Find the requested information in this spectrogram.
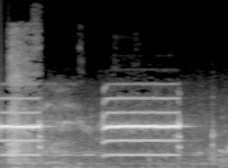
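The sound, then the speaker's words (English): Two loud electronic bursts from a movie character's pager ringtone, each a stack of steady high-pitched tones; the first short and shrill, the second longer after a brief pause, with no talking. “Oh, world's most annoying ringtone. This is his phone.”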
